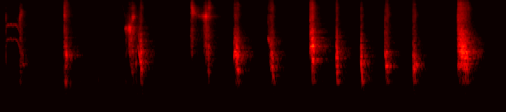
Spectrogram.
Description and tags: Not too serious kissing.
